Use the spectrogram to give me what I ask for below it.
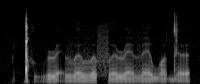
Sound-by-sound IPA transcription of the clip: ǃʰ ṵ ɹ ɛ̰ β ə β ə f ə ɹ ɛ β ɛ w ɔ d ə

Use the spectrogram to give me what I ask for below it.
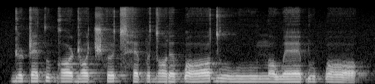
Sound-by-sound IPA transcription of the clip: ɖ ɵː ʈ ɛ t̪ u ɡ ɔː ɖ ɔ t͡ʃʰ ɵ t͡sʰ ɛ p ə d ɔː ɾ ə ɓ ɔː d uː w uː n̪ ɔ w ɛː ɓ u ɓ ɔː

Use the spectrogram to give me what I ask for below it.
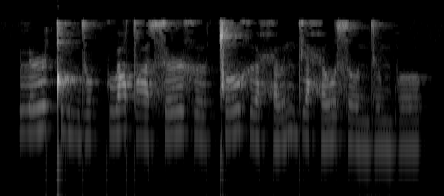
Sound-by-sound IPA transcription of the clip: l ə˞ ǃ i n d o k u dˤ o s ə˞ x ɵ ǀ o x ɵ ħ ɵ n d ɪ ħ o s o n d ɵ m b o

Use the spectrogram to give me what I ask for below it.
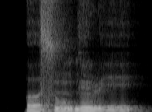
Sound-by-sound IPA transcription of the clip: ʌ s õ ɡ ɛ̃ ɭ e

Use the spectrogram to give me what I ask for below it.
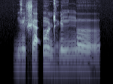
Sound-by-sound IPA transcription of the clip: ɡ ẽ ʃ a ʔ õ ɖ e̤ ɽ ĩː ŋ ɤː

